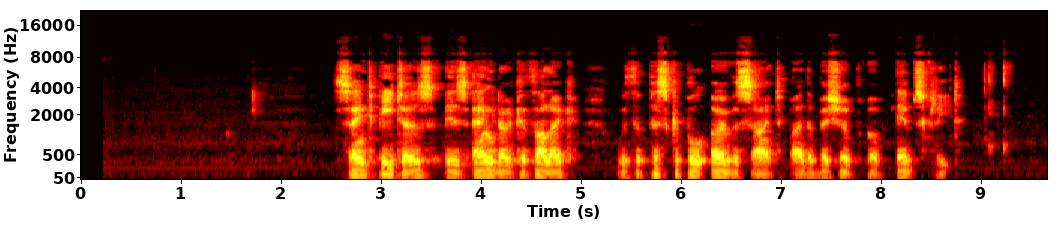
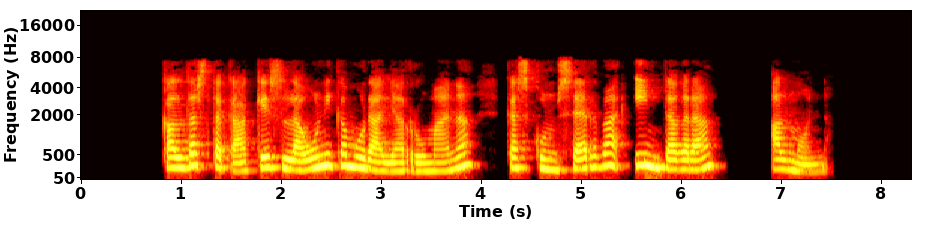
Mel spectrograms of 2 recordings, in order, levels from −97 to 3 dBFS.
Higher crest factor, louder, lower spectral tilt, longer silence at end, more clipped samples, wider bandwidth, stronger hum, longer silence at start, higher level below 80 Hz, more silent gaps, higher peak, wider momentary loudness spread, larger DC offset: first, 22 dB vs 16 dB; second, -19 LUFS vs -16 LUFS; second, -2 dB/octave vs -5.5 dB/octave; second, 0.4 s vs 0.85 s; neither; first, 9.6 kHz vs 8 kHz; neither; first, 2.55 s vs 0.8 s; first, -52 dBFS vs -58 dBFS; second, none vs 4.17-4.24 s, 6.47-6.89 s; about the same, -2 dBFS vs -2 dBFS; first, 22 LU vs 10 LU; neither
